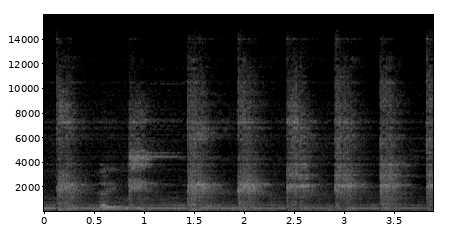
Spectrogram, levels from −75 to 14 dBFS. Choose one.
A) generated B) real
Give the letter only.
A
